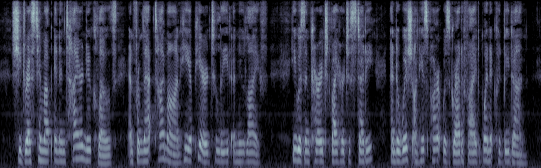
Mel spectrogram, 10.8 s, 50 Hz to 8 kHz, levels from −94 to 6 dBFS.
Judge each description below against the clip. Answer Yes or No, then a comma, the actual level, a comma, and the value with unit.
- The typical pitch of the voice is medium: Yes, medium, 175 Hz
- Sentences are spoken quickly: Yes, fast, 220 wpm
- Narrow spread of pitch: Yes, narrow, 2.1 semitones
